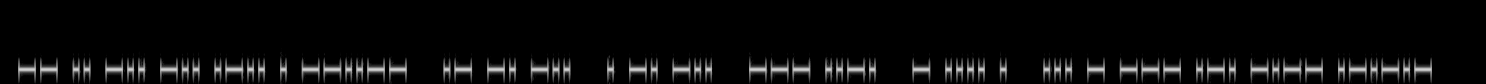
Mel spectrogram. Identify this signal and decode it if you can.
Morse code, heard as a keyed tone, about 22 wpm, 700 Hz. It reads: MIDDLE, AND END OF THE STORY.
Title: Sentences from Top 1000 Words - Review Part 6 - 22wpm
